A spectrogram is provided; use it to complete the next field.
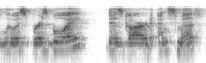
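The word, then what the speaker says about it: Lewis Brisbois Bisgaard & Smith: She did not butcher the name. It is Lewis, Brisbois, Bisgard, and Smith. I was pronouncing it all wrong.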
